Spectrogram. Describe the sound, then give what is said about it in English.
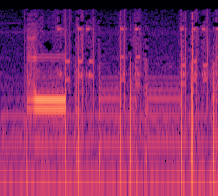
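A telephone keypad tone rings out for under a second, then a quick, irregular run of short button presses and blips follows, fairly quiet, with no one speaking. “Oh, call it up right now?”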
